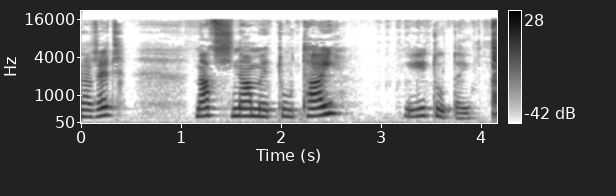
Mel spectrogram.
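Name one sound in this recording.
A pencil scratches on paper.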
